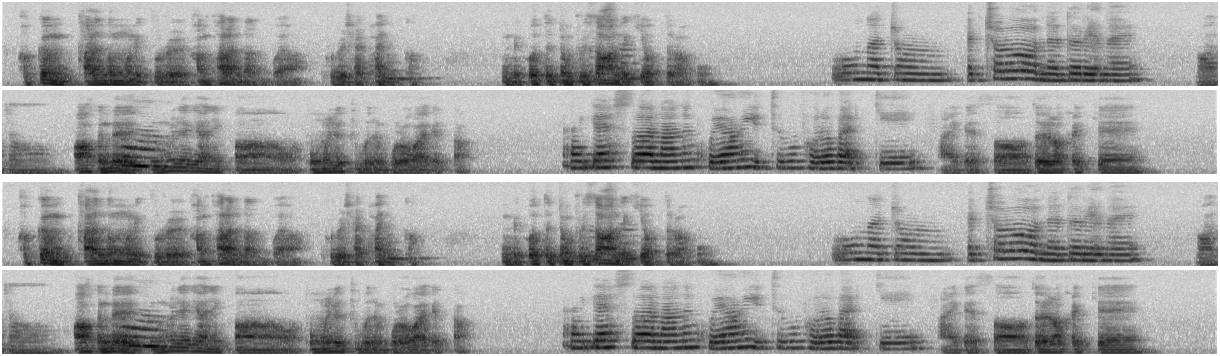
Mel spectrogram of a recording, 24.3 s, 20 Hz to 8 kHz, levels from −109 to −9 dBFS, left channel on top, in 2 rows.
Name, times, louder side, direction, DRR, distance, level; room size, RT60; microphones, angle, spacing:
voice 1, 0.2-3.0 3.3-4.1 5.0-7.1 11.9-16.8 21.5-23.5, right 1 dB, 75° right, -2 dB, 1.0 m, -23 dB
voice 2, 5.9-6.3 8.3-11.3 13.4-13.8 17.8-21.3, left 1 dB, 85° left, 1 dB, 0.8 m, -22 dB
2.6 x 2.0 x 2.4 m, 0.32 s
head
